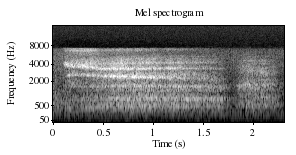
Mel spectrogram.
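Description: A faint, drawn-out breath out through the nose, a soft airy hush that fades away near the end.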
